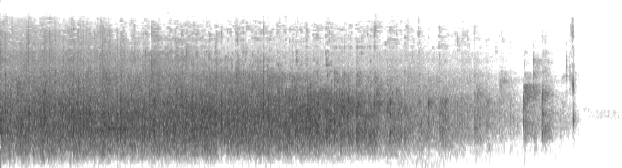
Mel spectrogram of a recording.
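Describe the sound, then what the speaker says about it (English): An audience gives a full round of applause, a thick, steady wash of many hands clapping that thins out over several seconds and ends with a few last scattered claps. "let's go ahead and give her a round of applause"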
